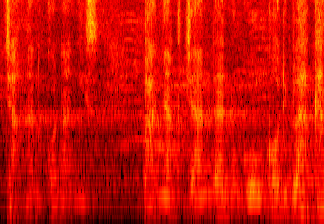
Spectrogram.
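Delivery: quiet, hushed voice.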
